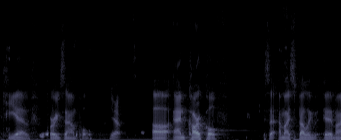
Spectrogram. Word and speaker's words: Kharkov: And Kharkov. Am I pronouncing that correctly? Kharkov.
